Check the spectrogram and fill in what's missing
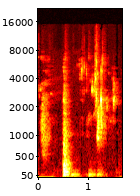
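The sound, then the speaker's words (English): Water splashing as someone rinses their face with room-temperature sink water after washing it: a sharp splash, then a few softer sloshing, dripping sounds, fairly quiet, with no talking. “So we wash our face, and then we rinse.”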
